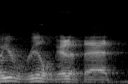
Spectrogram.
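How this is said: It is said with a sarcastic edge. The compliment is meant as a put-down. "there's like a little edge of sarcasm to it"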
